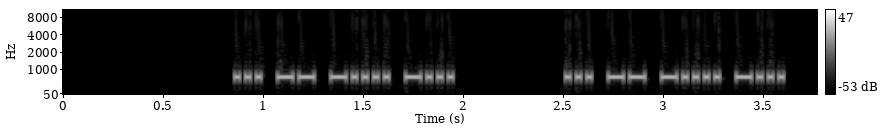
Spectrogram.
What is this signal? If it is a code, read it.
Morse code, heard as a keyed tone, about 46 wpm, 700 Hz. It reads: SM6B SM6B
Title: DXCC-100 Call Signs - 4 Characters - Repeated 2x - 45wpm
